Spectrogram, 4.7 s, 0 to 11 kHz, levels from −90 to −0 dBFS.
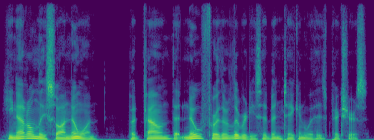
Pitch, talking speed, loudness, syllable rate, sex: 115 Hz, 230 wpm, -19 LUFS, 6.3 syllables/s, male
